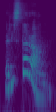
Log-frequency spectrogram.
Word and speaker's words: ресторан: Ресторан. Ресторан. Ресторан. Three. Which is stressed? The third one.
